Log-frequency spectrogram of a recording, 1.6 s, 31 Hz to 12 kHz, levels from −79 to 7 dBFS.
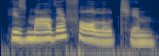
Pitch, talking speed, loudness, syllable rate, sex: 180 Hz, 150 wpm, -15 LUFS, 4.7 syllables/s, female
